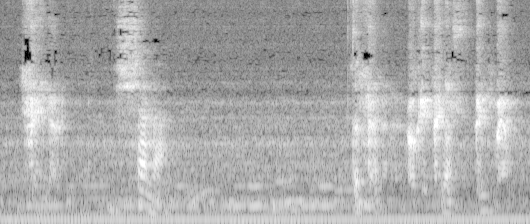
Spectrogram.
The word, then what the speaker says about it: Shenna: I don't want to mispronounce it. Is it Shenna? Sorry, Shenna? That's correct. Shenna.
